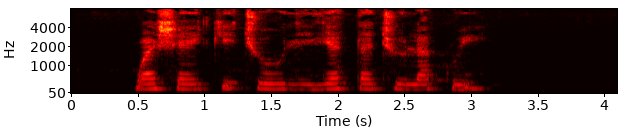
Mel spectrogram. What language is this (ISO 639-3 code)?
qxw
